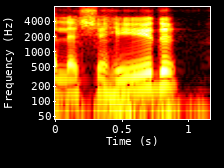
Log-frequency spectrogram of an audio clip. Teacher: دال جو ہے دال کے اوپر قلقلہ کر دیجیے گا ہلکا سا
